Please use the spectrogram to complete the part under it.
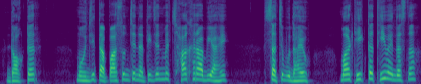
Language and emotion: Sindhi, fearful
